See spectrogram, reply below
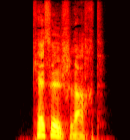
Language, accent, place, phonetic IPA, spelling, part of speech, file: German, Germany, Berlin, [ˈkɛsl̩ˌʃlaxt], Kesselschlacht, noun, De-Kesselschlacht.ogg
- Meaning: battle of encirclement, cauldron battle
